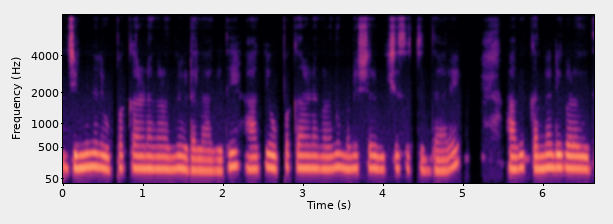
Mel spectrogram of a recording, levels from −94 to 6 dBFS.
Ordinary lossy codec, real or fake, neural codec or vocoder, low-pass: none; real; none; none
